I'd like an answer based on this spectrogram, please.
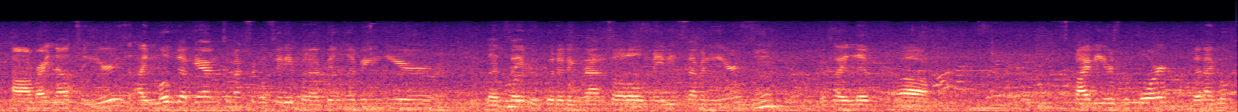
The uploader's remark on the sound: We were in Puerto Vallarta, Mexico for this week's podcast taking in all the sights and sounds of Day of the Dead.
